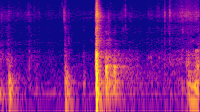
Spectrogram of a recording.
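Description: A small glass jar set down on a wooden table: one sharp knock about a second in, with a fainter tap just before it.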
